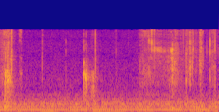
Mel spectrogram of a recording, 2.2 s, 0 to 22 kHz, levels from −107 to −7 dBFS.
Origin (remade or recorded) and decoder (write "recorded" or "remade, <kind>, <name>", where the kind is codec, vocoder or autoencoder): recorded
